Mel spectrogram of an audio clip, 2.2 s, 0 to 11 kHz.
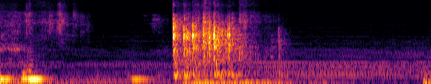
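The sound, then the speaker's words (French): Dice are thrown during a Degenesis tabletop role-playing session. A sudden short rattle and clatter follows a quiet voice, then trails off into soft knocks. “j'ai jeté 2 dés de trop, je suis con”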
